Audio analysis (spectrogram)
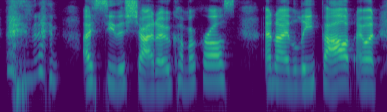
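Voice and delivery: ordinary talk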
